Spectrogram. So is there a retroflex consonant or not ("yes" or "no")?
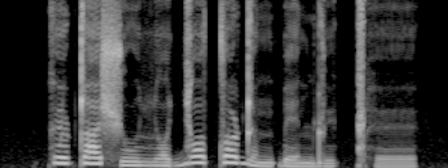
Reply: yes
